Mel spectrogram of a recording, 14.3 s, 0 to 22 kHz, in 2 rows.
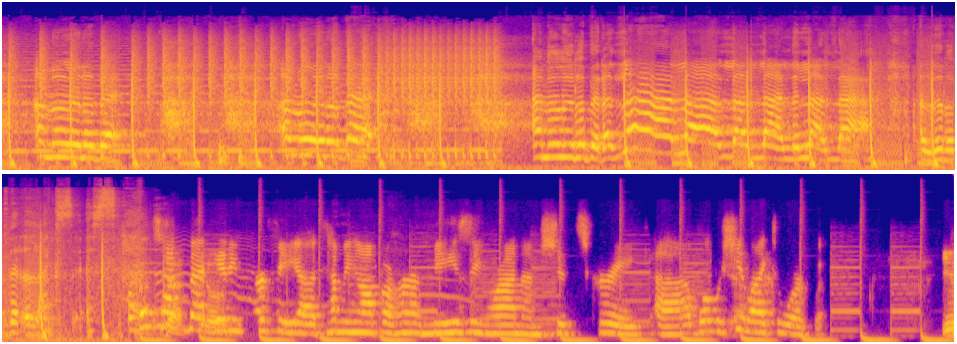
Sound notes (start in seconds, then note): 5.1 vocalizes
